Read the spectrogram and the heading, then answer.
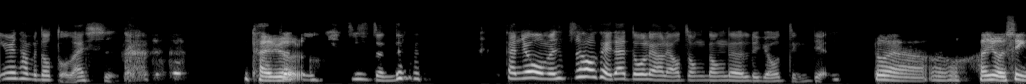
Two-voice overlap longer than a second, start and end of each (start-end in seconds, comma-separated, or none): none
